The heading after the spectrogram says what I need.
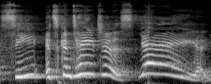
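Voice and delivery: high, loud cheery see and yay; cheerful. Retold or imitated. Telling how strangers smiled back at her and her husband, cheerful. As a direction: celebrate like it's catching. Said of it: "And it's like".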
